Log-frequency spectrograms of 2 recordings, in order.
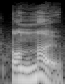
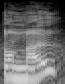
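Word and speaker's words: bon mots: You don't pronounce the S, do you? Or the T. Bon Mo. Bon Mo.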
